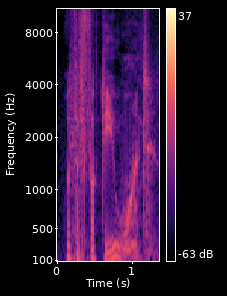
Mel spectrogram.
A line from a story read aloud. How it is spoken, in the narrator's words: I growled into the cell phone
